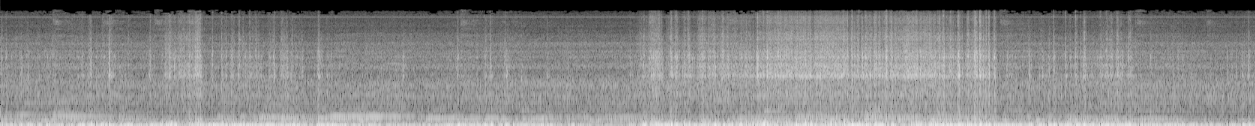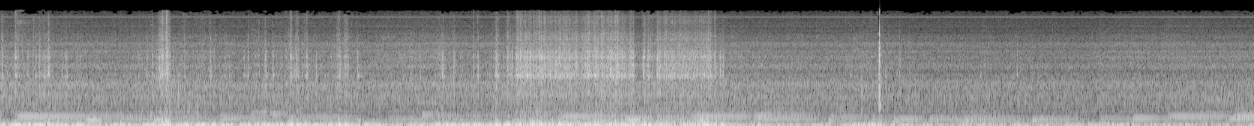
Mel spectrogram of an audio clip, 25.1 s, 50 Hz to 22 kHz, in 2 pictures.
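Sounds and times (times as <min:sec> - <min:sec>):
hissing noise: 0:00.0 - 0:25.0
music playing: 0:00.0 - 0:25.0
vehicle rumble: 0:00.0 - 0:25.0
wind noise: 0:00.0 - 0:25.0.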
